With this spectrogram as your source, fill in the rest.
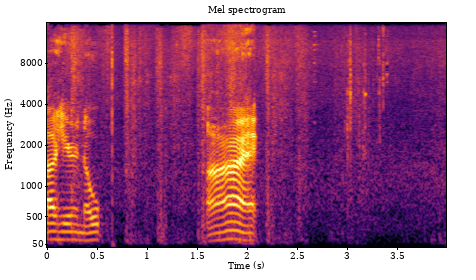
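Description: Boots crunch on snow.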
